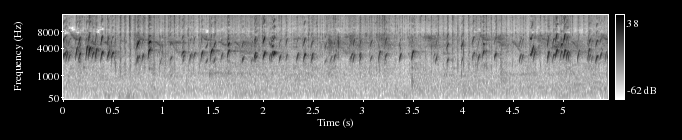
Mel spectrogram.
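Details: European goldfinches calling as a group, with mating and readiness calls meant to excite males into song: busy high-pitched twitters and liquid chirps in quick bursts, several birds overlapping, with a few harsher notes.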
